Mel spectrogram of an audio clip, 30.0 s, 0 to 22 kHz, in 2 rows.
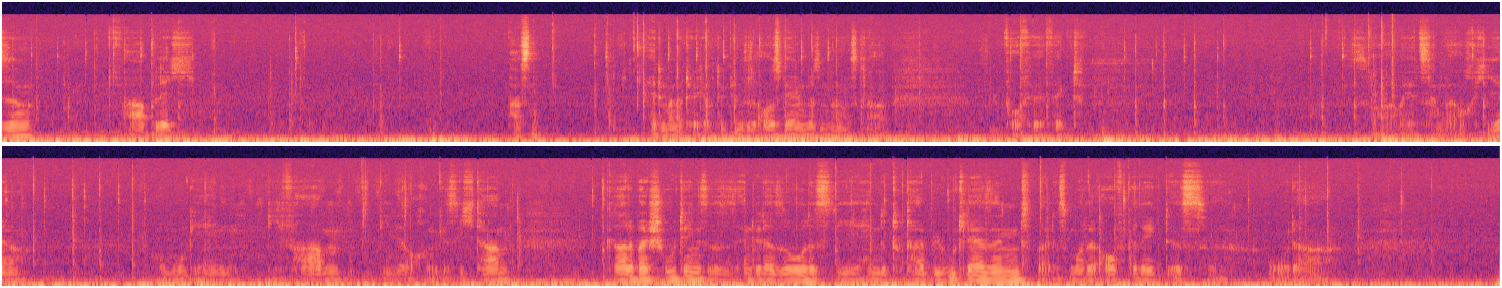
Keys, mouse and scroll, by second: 5.5 right click, 25.4 right click.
